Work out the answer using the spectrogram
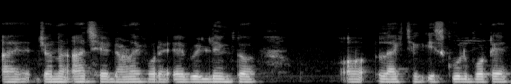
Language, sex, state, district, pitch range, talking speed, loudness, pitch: Bengali, male, West Bengal, Malda, 120-125 Hz, 150 wpm, -18 LUFS, 125 Hz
